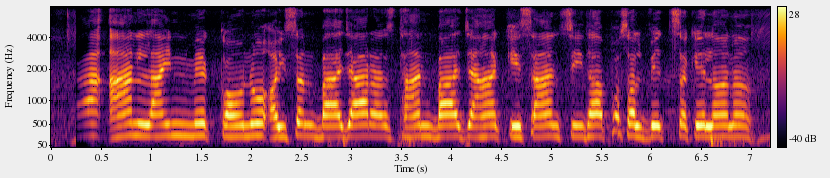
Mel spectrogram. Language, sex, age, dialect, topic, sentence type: Bhojpuri, male, 25-30, Western, agriculture, statement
